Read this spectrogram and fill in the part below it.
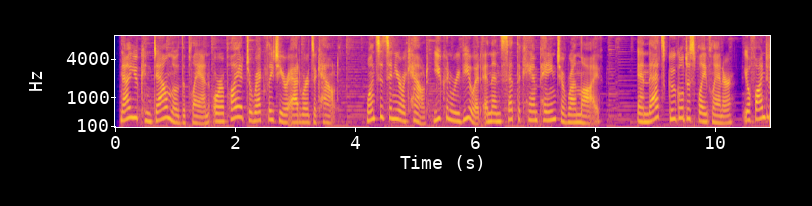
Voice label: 30s Female Narration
